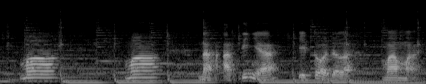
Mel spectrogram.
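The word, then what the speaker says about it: 妈: Jadi kalau intonasi pertama itu biasanya agak datar dia pengucapannya. Misalnya ma.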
